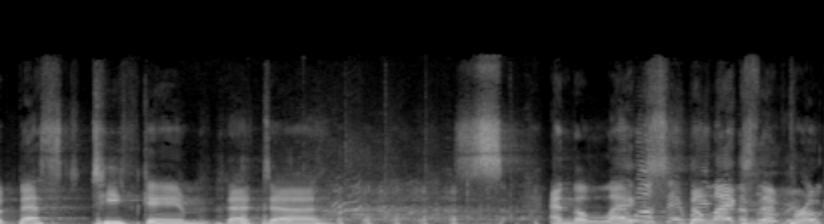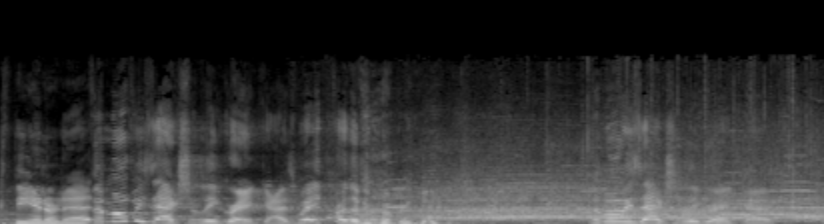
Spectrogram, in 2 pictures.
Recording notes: Live from Thalia Hall in Chicago. HeadGum Live.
